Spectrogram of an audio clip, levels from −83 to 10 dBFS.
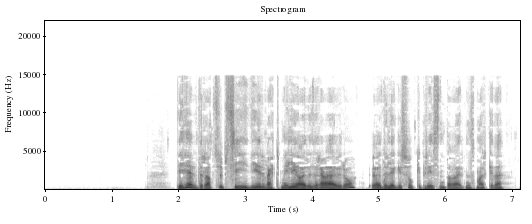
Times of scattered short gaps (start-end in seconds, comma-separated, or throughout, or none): none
